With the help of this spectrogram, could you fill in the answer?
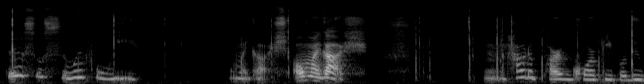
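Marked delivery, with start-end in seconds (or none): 2.3-2.9 breathy whispered oh my gosh; whispered gasp. Real, not acted. Reacting to game scene. 2.9-3.7 higher, louder oh my gosh; surprised. Real, not acted. Reacting to game scene.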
